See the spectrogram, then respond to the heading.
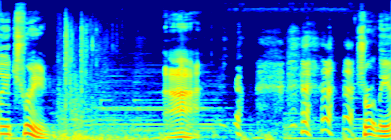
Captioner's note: hahahaha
